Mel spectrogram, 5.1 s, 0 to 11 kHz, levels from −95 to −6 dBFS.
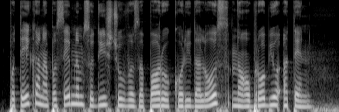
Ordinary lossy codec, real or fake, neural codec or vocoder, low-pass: none; real; none; none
